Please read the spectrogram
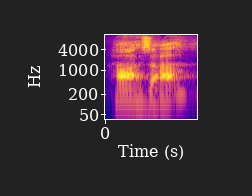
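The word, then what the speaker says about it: هذا: Haza. See, it is pronounced like Haza. But this alif is not written. It is explained in the key also.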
